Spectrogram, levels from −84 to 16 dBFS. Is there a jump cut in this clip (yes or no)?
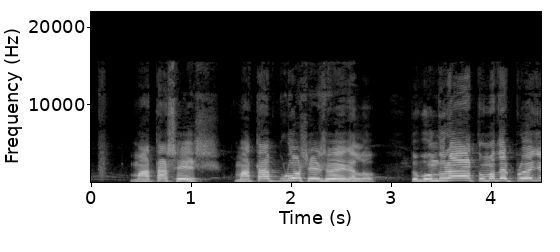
no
